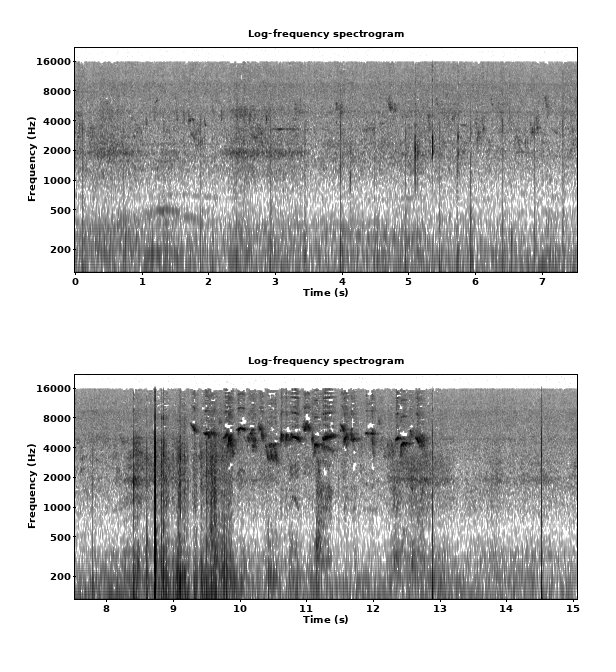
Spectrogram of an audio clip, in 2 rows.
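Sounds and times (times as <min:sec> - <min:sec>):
high bird chirps: 0:09.0 - 0:13.0.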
